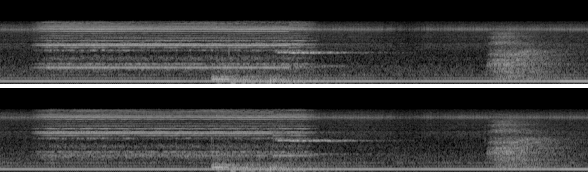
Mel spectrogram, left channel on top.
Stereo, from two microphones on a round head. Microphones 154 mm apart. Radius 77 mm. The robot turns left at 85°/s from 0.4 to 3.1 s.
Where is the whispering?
5° left (ahead or behind), 6 m.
